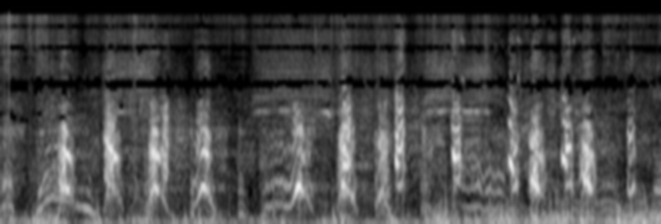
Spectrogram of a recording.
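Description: Dogs barking and yipping as they face off and lunge at each other: a rapid string of about fifteen short, sharp barks, roughly two a second.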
